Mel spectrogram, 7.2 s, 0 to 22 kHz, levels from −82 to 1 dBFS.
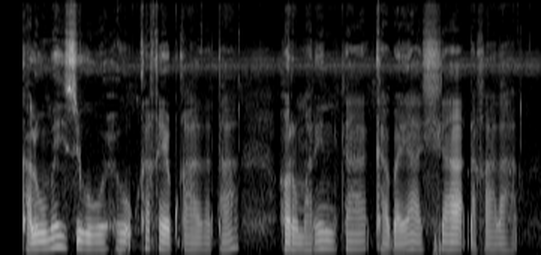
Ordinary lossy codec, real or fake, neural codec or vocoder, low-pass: none; real; none; none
